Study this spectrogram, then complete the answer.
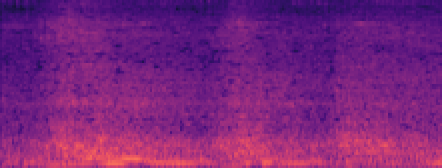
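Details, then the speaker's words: Honda Beat FI scooter that misfires and starts hard: engine revs in uneven surges that sag between blips, acceleration delays and the idle is poor until it dies. "Okay acceleration Tumitigas kaso nga lang may time talaga na delay siya tapos ayan parang hindi maganda yung kanyang Menor Ayan namamatay na lang"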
